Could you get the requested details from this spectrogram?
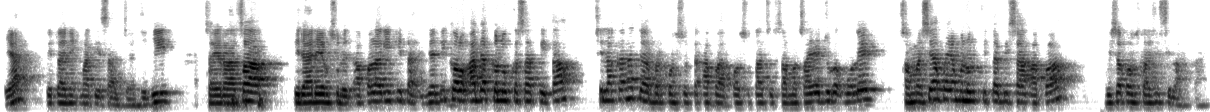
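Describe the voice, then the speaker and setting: A man, a lecturer guiding students on their theses, who closes phrases with a drawn-out tag and teases. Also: sits high. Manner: drawn-out "gitu dia" tags, teasing. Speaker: thesis supervisor lecturer. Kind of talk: online thesis guidance talk. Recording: echoey, dull lo-fi sound.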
